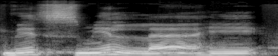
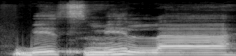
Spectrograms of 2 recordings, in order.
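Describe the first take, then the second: First: The s is a plain, light s sound. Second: The s is replaced by a different, altered sound. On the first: The speaker calls it right. "Bismillah itu kan pakai sin. Gini ya" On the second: The speaker calls it wrong. "Pakai pakai sa gini"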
